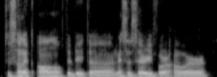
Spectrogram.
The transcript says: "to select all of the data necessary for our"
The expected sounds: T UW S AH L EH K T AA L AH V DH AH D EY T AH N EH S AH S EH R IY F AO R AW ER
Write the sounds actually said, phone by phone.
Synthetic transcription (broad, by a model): T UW S AH L EH K T AA L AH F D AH D EY T AH N EH S AH S EH R IY F AO R AW ER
